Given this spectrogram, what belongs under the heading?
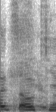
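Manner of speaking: usual speaking voice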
